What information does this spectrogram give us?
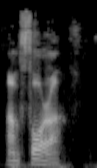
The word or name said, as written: amphora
